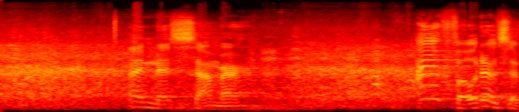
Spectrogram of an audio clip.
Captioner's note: audience laughs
